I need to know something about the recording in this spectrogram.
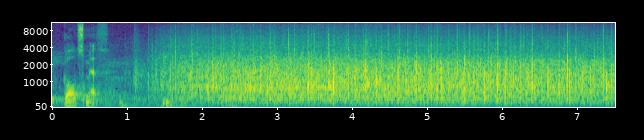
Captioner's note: applause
